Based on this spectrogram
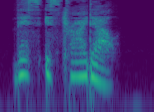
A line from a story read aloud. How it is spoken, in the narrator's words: Emmy whispered to me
